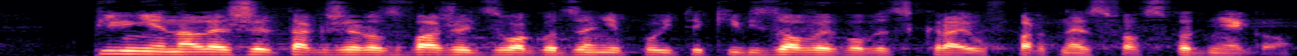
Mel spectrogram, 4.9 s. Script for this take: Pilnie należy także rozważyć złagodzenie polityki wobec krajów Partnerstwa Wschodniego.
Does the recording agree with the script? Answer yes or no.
no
